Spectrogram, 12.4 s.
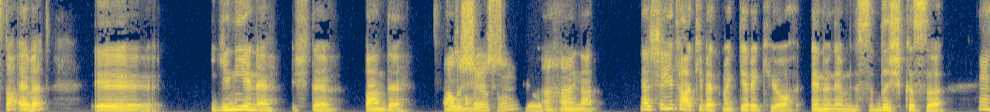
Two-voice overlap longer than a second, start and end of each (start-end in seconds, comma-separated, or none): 5.6-7.2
